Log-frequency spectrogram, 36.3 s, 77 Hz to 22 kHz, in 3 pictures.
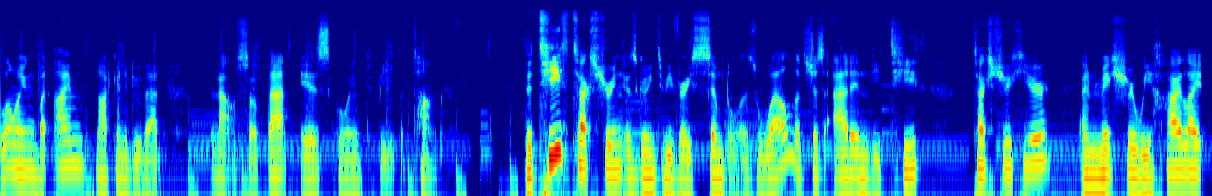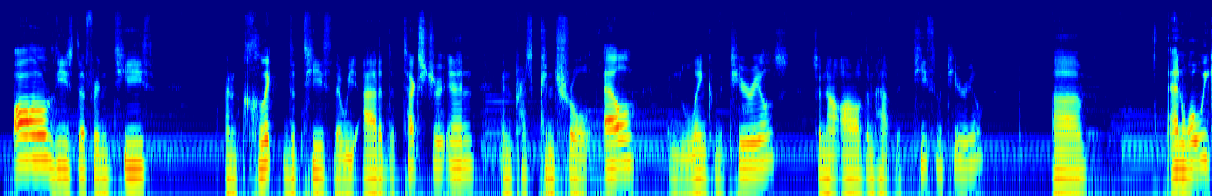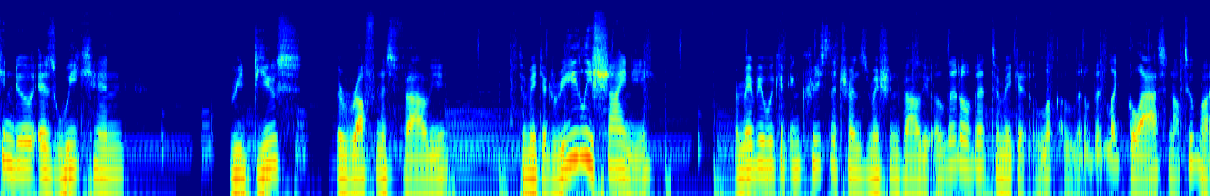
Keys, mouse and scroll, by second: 1.9-2.3 middle drag, 2.3-2.8 scroll down 2, 3.3 middle drag, 4.2 ctrl+s, 4.6 click, 6.0 click, 6.6-7.7 drag, 7.1 e, 8.9-9.5 ctrl+middle drag, 9.7-10.1 shift+middle drag, 10.5 click, 11.4 shift+click, 12.0 shift+click, 12.9 shift+click, 13.6 shift+click, 14.6 shift+click, 19.4 click, 20.1 click, 20.4 click, 20.8 click, 21.4 click, 21.9 scroll up 1, 22.6-22.9 shift+middle drag, 23.3 ctrl+middle click, 25.9-27.0 scroll up 1, 27.0 scroll up 1, 27.0-29.9 drag, 30.5 shift+middle click, 31.5 ctrl+s, 32.2-35.3 drag, 35.7 click.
